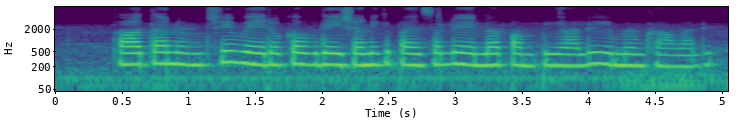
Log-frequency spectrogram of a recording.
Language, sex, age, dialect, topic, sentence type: Telugu, female, 18-24, Telangana, banking, question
